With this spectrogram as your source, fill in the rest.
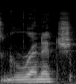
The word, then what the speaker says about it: Greenwich: where this was discovered it's spelled like that it looks like Greenwich but it's Greenwich England okay so we're going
